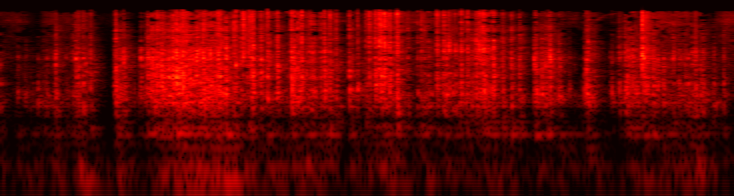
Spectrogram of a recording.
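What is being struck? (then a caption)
Plastic computer keyboard. Fingertips type rapidly on the keys of a full-size, off-white plastic Dreamcast computer keyboard. A dense, continuous clatter of light, bright plastic clicks runs throughout, with brief pauses between bursts.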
